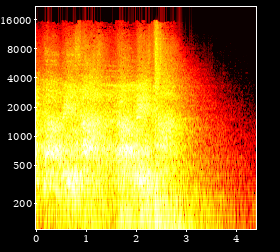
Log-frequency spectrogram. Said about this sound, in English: there was a commercial that Kobe did where he hit a game-winning shot, and the crowd was booing him, and he puts his hand up to his ear like this.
